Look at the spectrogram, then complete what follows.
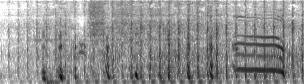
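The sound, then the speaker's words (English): A helicopter's rotor chops in a fast, steady thudding rhythm, loud, with a rising mechanical whine layered over the beat near the end. “what does a helicopter have to do with Melvin Ray?”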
